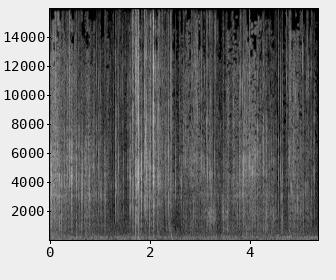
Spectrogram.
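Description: Rolled pink and white dry soap curls, hollow, thin and brittle, are crushed between fingertips with white nails into flakes. Dense, bright, dry crackling and crunching comes in irregular bursts, with a louder cluster of crisp snaps in the middle and almost nothing in the low end.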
